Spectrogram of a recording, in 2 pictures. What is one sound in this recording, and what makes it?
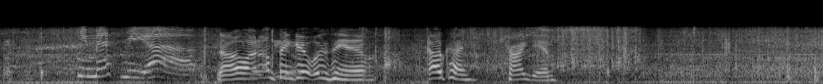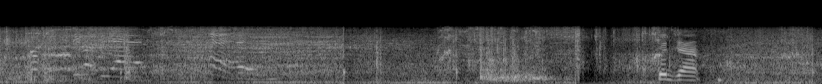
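A young child shouts and squeals excitedly nearby.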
